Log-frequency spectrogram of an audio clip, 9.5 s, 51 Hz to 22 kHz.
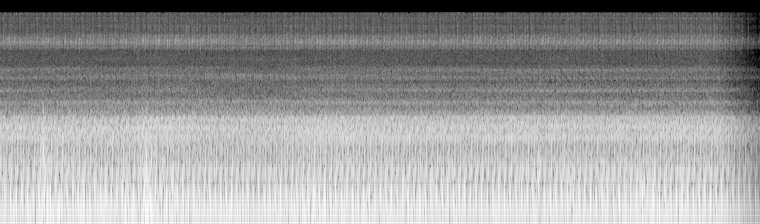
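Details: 2017 Ural cT sidecar motorcycle on the interstate suddenly loses power, limping at barely 30 mph with check engine light on; loud, heavy hammering beat at steady revs that never smooths out, rough running with power loss, blown ECU suspected.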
